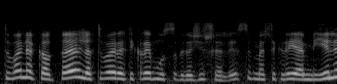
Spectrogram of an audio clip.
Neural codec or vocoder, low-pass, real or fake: codec, 16 kHz, 0.8 kbps, ZipCodec; 7.2 kHz; fake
